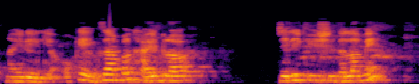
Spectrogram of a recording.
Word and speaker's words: Cnidaria: Okay, C is silent here, so we have to pronounce this as Cnidaria.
